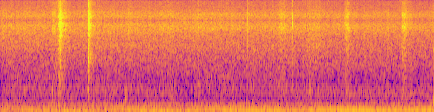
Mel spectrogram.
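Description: Steady low hum, with two faint clicks a little under a second in.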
